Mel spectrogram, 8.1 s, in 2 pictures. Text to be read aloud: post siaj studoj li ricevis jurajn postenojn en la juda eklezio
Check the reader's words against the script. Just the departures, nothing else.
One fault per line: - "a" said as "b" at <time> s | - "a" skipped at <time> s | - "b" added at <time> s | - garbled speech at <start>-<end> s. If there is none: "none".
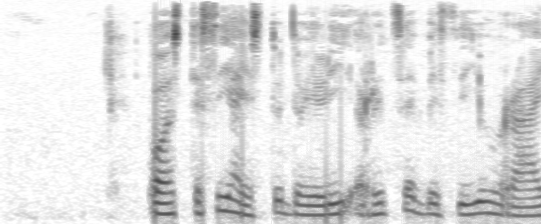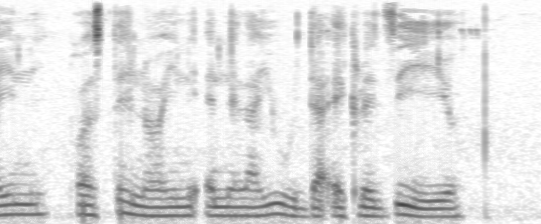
none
